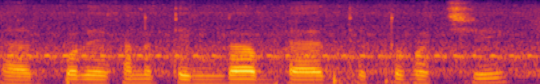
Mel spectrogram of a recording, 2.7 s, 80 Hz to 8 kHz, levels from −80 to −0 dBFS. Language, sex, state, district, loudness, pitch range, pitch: Bengali, male, Tripura, West Tripura, -16 LUFS, 130-135 Hz, 135 Hz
